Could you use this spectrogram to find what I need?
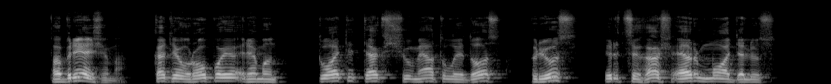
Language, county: Lithuanian, Vilnius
